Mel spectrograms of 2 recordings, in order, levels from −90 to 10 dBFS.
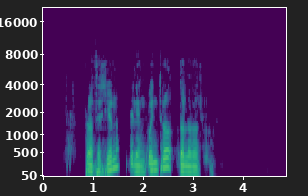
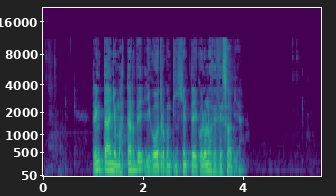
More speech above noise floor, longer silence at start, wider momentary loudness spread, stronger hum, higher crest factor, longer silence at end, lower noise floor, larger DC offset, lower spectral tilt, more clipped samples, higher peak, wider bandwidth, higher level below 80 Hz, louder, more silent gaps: first, over 66 dB vs 56 dB; second, 0.85 s vs 1 s; second, 6 LU vs 9 LU; neither; about the same, 18 dB vs 20 dB; about the same, 1.6 s vs 1.6 s; first, under -90 dBFS vs -77 dBFS; neither; first, -9 dB/octave vs -6.5 dB/octave; neither; second, -8 dBFS vs -4 dBFS; second, 7.2 kHz vs 11.5 kHz; about the same, -50 dBFS vs -54 dBFS; second, -25 LUFS vs -22 LUFS; neither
